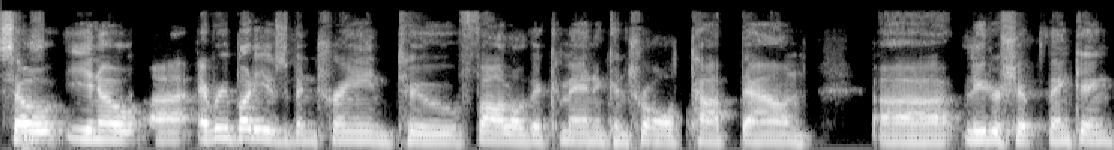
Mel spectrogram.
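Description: Against a quiet background, a man with a normal speaking voice talks at a moderate pace and fairly high pitch, his intonation fairly even. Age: 60s. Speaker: author and leadership consultant. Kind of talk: podcast interview.

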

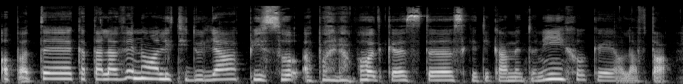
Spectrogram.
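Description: Pitched fairly high, a woman speaks at a fairly slow pace with hardly any pauses and ordinary pitch variation. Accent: Italian. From Italy. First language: Italian (speaking Greek). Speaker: conference interpreter, listener. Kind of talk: recorded voice message.

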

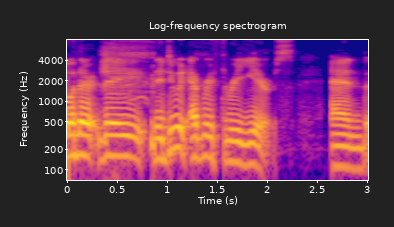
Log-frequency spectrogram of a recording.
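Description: With an unremarkable speaking voice, the speaker moves at a fairly quick pace with lively intonation. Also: man. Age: 30s. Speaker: podcast co-host. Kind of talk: casual chat. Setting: remote call.

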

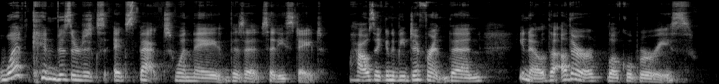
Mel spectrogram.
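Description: A woman with a plain, everyday voice talks at a fairly quick pace and medium pitch. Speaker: podcast host and interviewer. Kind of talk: casual chat. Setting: video call interview via remote recording.

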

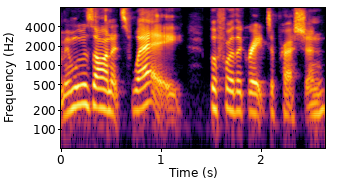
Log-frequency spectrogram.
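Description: A woman's fairly high voice with an American accent at a moderate pace, dry and close with no echo, on a very clean recording with a silent background. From US South, Louisville, Kentucky. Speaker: seminary professor. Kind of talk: interview. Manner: halting.

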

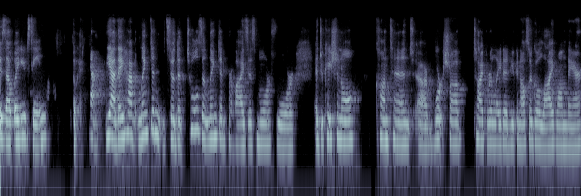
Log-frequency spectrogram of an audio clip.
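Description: A woman with an ordinary speaking voice of medium pitch talks at a moderate pace with fairly even intonation over a quiet background. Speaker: podcast host and founder. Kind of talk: interview and moderated discussion.

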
